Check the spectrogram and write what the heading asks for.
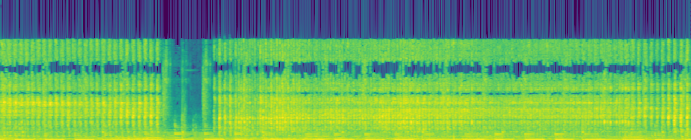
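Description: A bowl gouge cutting a spinning bowl blank on a wood lathe, a rapid, even chatter of the tool striking the out-of-round wood on each turn, with a brief break about two and a half seconds in. Background music with a steady beat plays throughout.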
